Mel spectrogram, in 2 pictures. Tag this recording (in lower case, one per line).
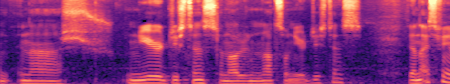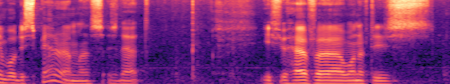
speech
